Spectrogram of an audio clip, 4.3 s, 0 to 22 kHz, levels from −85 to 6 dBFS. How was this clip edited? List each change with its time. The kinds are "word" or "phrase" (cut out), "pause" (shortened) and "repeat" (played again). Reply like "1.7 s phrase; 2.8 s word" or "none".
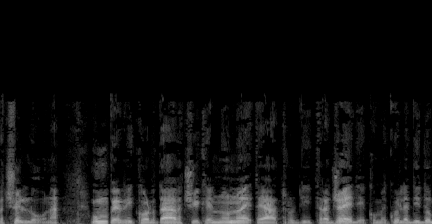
1.1 s word; 2.1 s word; 2.5 s word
